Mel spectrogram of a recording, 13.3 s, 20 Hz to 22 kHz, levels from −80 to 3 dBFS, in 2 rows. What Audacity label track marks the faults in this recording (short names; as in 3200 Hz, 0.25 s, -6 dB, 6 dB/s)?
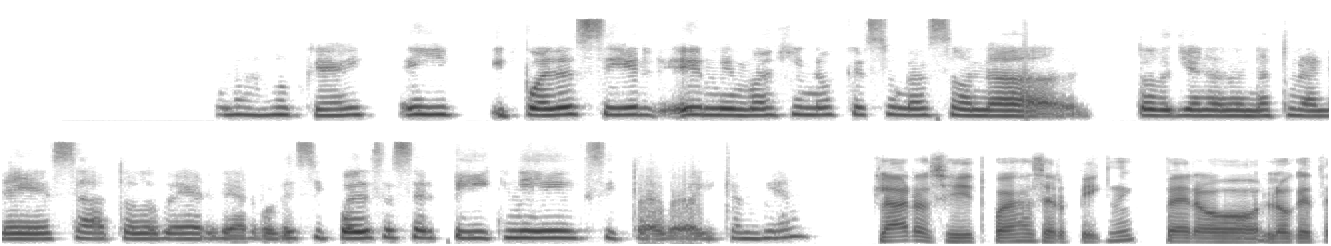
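9.810000	10.320000	clipped -25.5 dBFS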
